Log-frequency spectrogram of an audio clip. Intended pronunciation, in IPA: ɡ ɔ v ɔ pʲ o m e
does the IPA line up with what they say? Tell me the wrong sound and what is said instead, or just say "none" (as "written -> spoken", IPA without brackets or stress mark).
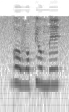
none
